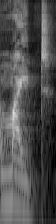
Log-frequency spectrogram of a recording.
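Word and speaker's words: might: हम ITE लिख देंगे, तो ये हो गया माइट, वो तो गया, बोलने में भी सही है,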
